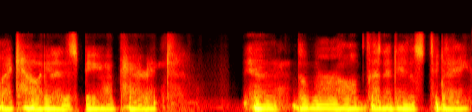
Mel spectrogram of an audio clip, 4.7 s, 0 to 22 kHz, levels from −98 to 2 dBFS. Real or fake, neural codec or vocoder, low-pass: fake; codec, 16 kHz, 1 kbps, FreqCodec, smaller model; 7.2 kHz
